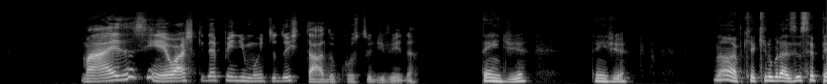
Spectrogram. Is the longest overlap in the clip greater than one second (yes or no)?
no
